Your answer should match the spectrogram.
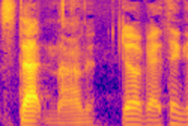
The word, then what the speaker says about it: Staten Island: I was born in Staten Island, New York, and actually it's pronounced Staten Island.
